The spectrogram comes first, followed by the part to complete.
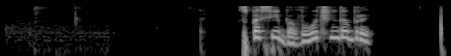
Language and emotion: Russian, positive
